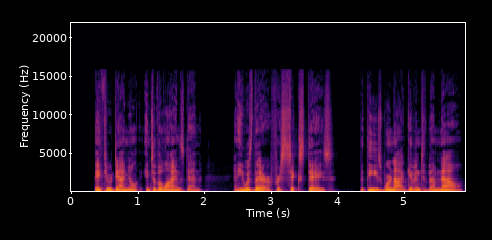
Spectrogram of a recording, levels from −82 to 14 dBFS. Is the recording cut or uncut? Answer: cut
